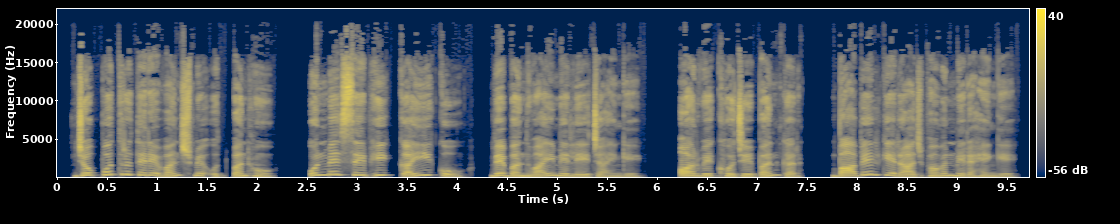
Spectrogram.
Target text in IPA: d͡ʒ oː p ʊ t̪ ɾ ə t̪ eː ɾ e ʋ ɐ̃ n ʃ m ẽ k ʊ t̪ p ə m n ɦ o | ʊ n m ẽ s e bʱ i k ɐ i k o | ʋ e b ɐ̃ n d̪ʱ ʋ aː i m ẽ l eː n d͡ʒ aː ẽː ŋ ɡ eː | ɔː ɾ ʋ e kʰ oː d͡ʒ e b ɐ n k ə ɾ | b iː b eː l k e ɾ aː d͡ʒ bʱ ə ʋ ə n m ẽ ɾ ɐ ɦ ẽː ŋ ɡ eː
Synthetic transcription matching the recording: d͡ʒ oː p ʊ t̪ ɾ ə t̪ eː ɾ e ʋ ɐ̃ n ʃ m ẽ ʔ ʊ t̪ p ə n ɦ o | ʊ n m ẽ s e bʱ i k ɐ i k o | ʋ e b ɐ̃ n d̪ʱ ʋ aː i m ẽ l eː d͡ʒ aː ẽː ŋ ɡ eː | ɔː ɾ ʋ e kʰ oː d͡ʒ e b ɐ n k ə ɾ | b aː b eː l k e ɾ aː d͡ʒ bʱ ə ʋ ə n m ẽ ɾ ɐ ɦ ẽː ŋ ɡ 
